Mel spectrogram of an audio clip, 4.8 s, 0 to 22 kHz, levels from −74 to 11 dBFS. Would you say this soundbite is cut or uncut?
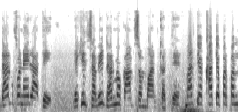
cut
